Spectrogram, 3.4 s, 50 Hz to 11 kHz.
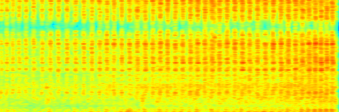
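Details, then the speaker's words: Chinese 150cc GY6 scooter with the air box removed and no air filter: uneven sputter at about 160 pulses a minute that smooths and idles fast with the intake partly covered by hand. Owner suspects a lean mixture from too much air. "If I put my hand covering the intake, it runs better and it idles really fast."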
